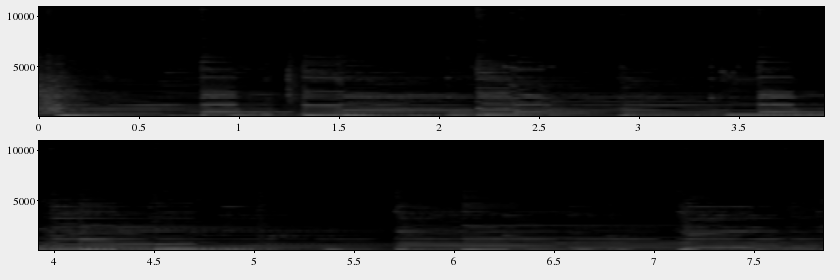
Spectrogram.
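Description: Background music played on acoustic guitar, with a steady run of plucked notes and chords.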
